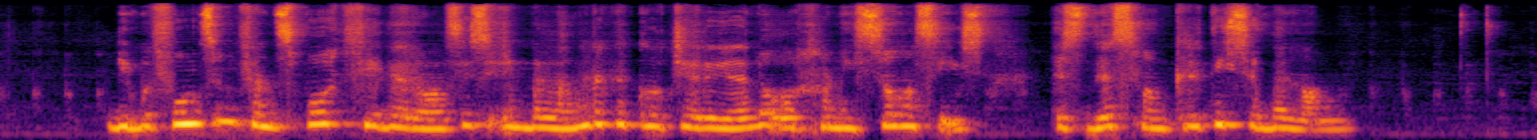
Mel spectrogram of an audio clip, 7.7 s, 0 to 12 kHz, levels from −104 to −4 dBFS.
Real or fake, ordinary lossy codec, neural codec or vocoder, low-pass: fake; MP3, 96 kbps; codec, 44.1 kHz, 3.4 kbps, Pupu-Codec; 10.8 kHz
